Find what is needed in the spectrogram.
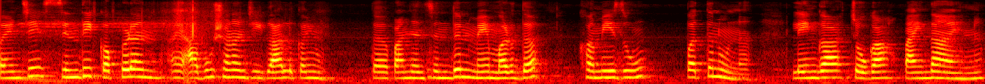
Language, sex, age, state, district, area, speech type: Sindhi, female, 18-30, Gujarat, Kutch, urban, spontaneous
